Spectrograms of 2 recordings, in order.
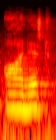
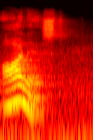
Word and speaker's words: honest: an herbal drink an honest person all three of these our herbal and honest start with the letter H except it's a silent h and so we have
